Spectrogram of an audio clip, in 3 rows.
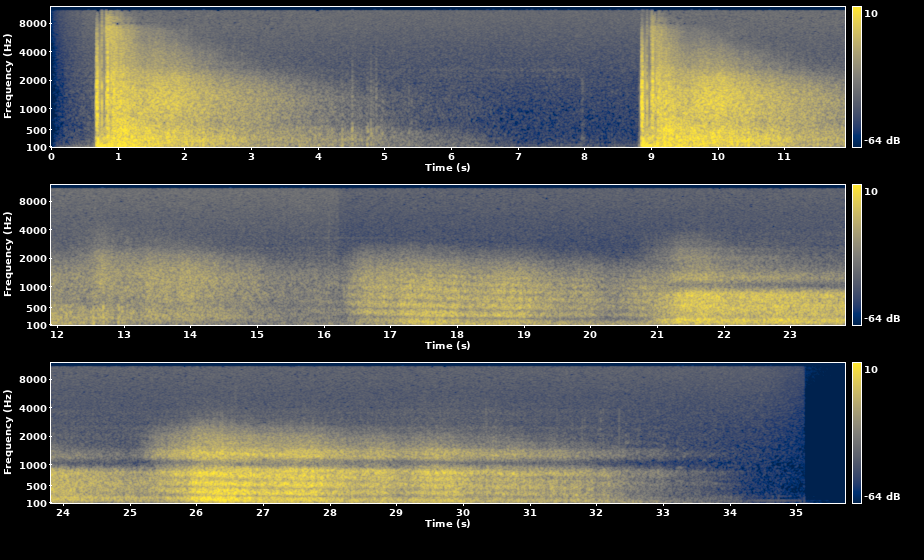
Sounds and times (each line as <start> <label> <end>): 0.7 a long, hefty echo 5.0
0.7 Big gun, cannon 5.6
8.9 Big gun, cannon 14.9
8.9 a long, hefty echo 33.7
